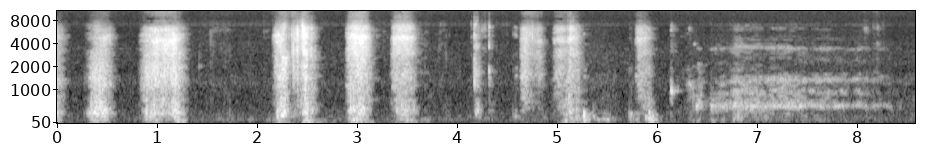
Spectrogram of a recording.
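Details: Adult male's rapid string of about a dozen short, sharp, hissing sneezes, then a noisy breath, triggered by a dusty book; repeated sneezing fit.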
